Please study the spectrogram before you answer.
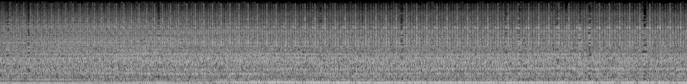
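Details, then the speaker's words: Warm engine with a Weber 38 DGAS carburetor whose idle speed and mixture screws are backed out as a starting point. It gives a high, steady, slightly lumpy idle: idle speed too high and mixture too rich. "so your your idle speed is now too high and your idle mixture is too rich so you know it will start"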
